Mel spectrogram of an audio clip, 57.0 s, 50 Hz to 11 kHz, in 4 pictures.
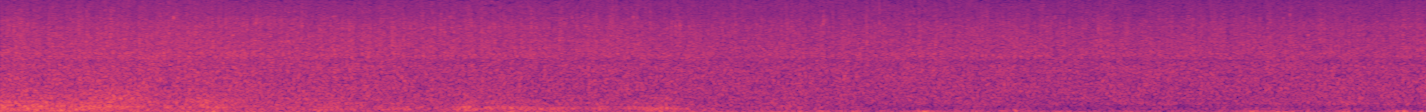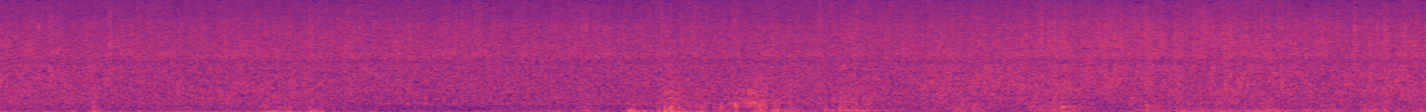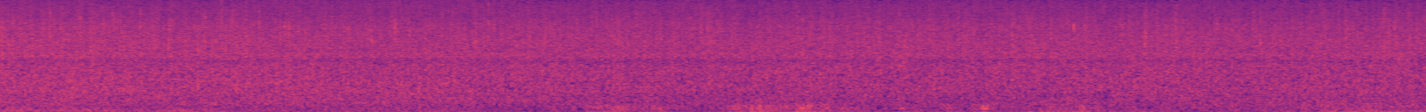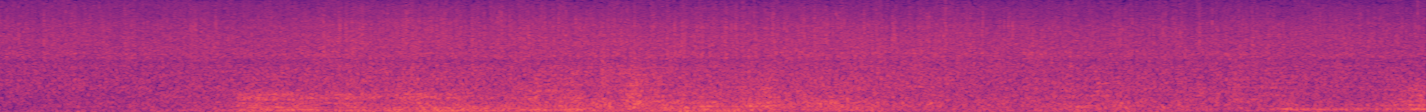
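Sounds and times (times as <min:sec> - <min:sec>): rolling thunder: 0:00.0 - 0:18.0, 0:20.1 - 0:29.6, 0:41.6 - 0:57.0
steady rain: 0:00.0 - 0:57.0.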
